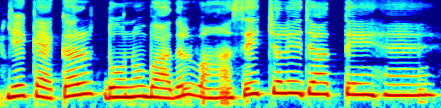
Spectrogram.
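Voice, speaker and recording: A woman's voice: high-pitched, slow pace, creaky, warm tone, dry recording. A woman narrating a scripted children's story.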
